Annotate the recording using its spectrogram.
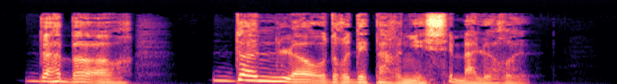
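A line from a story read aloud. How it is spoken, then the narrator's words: Moaning. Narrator (French): gémit Ren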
